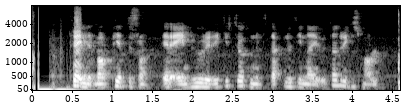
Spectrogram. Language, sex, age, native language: Icelandic, male, 20-29, Icelandic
